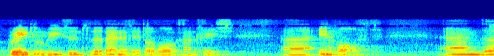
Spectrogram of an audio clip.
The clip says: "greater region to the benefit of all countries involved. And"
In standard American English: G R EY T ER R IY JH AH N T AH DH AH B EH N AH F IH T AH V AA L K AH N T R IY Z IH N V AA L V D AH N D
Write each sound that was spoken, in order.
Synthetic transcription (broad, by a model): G R EY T R IY Z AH N T AH DH AH B EH N AH F IH T AH V AA L K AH N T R IY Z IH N V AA L V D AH N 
